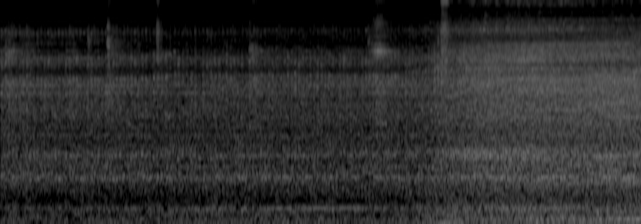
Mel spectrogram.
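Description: City bus engine running, a low steady rumble that grows louder about four seconds in as the bus comes closer.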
